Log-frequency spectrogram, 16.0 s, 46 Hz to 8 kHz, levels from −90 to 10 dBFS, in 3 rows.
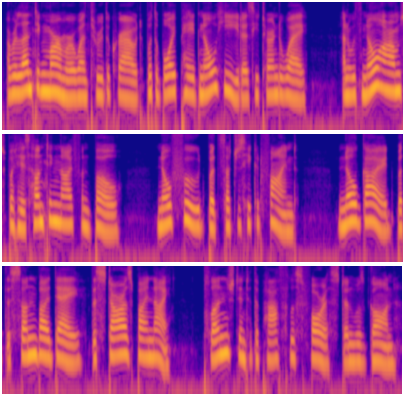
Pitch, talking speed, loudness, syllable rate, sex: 195 Hz, 200 wpm, -18 LUFS, 4.8 syllables/s, female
